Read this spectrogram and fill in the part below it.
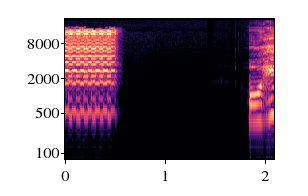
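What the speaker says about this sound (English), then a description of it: "the house phone rang" A cordless house phone rings with a bright electronic trill that lasts about half a second, then falls silent for more than a second before a voice begins speaking.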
